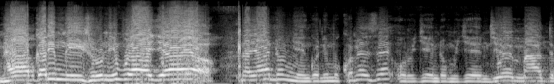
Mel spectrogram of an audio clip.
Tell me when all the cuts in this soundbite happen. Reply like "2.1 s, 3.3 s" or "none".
2.3 s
